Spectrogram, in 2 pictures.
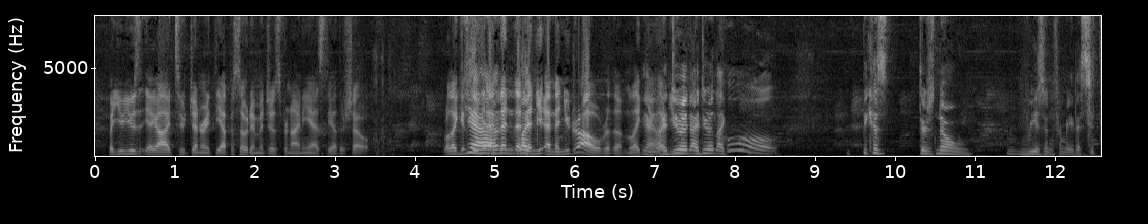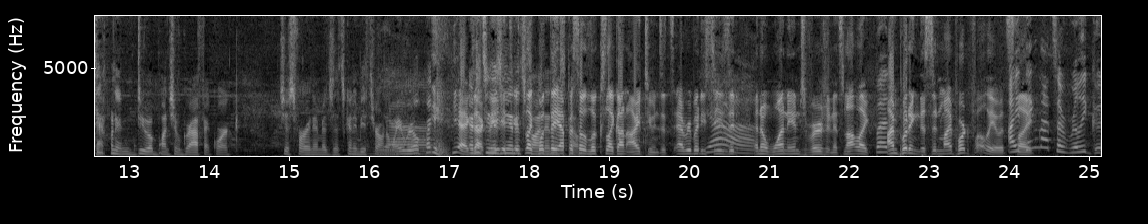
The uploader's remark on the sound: at the back of Grumpy’s to record this podcast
